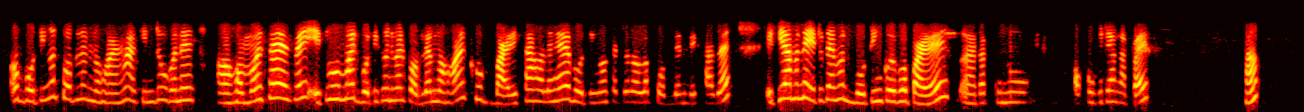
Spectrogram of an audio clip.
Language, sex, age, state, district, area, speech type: Assamese, female, 18-30, Assam, Kamrup Metropolitan, urban, conversation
